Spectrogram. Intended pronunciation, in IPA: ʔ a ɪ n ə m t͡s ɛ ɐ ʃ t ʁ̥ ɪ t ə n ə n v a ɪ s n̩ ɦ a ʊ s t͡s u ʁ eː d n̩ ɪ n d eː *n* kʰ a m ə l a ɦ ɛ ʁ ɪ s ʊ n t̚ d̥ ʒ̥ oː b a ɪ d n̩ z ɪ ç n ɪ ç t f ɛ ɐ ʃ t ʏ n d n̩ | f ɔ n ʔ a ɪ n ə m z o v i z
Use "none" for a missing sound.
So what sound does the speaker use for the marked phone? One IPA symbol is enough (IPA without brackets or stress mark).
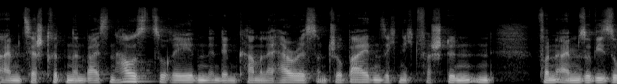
m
